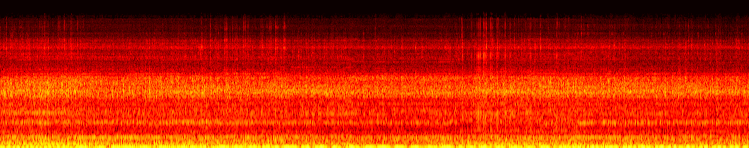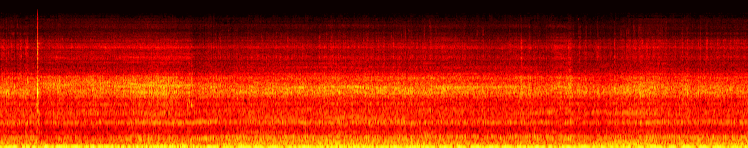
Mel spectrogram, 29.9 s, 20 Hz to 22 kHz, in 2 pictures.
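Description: Kubota 54-inch zero-turn mower's engine running steadily under load while mowing, with a constant low drone.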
